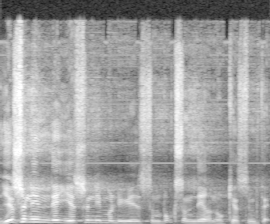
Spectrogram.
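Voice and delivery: high, loud, fast pledge; fervent vow. Pretend. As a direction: swear it with all your heart. Peter's expected fervent vow.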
